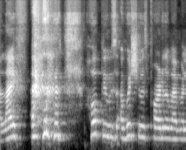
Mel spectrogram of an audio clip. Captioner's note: speaker laughing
